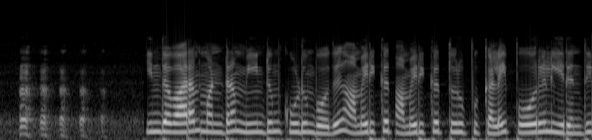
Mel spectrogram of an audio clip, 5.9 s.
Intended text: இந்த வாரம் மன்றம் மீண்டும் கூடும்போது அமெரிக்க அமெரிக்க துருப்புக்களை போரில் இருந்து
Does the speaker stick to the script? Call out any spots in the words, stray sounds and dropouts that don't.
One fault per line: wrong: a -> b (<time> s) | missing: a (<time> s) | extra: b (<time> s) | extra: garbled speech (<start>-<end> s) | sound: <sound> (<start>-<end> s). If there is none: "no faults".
sound: laugh (0.2-1.1 s)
